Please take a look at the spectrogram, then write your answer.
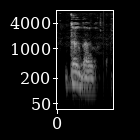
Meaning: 1. A screen (often in disc form) placed between a light and an illuminated actor or object in order to diffuse the glare 2. A device used to shield a microphone from extraneous sounds
- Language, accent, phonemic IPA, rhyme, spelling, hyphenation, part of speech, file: English, Southern England, /ˈɡəʊbəʊ/, -əʊbəʊ, gobo, go‧bo, noun, LL-Q1860 (eng)-gobo.wav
